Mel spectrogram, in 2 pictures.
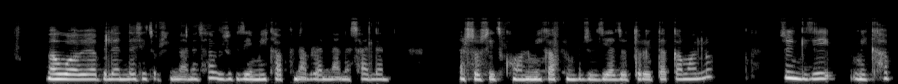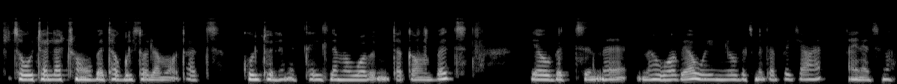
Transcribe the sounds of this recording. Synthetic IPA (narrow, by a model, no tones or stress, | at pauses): məwːaβjaβɨlənləse̞t̪ʰo̞t͡ʃːɨnːanəsabɨzuɡizemekʰapːɨna̰βɾaɨnːanəsalːən | ʔɨɾso̞se̞t̪kʰəhonmekʰapːɨnbɨzuɡizejazət̪ʰːɨɾojɪt̪ʼːəkʼːəmalːu | bɨzunɡize̞mekʰapsəwot͡ʃːjalːat͡ʃːɛwnhuβət̪ʰaɡult̪ʰoləmawt̪ʼat̪ | ɡ̥ult̪ʰoləmət̪ʰːajːɛt̪ləməwːaβɛ̰mːit̪ʼːəkʼːəmubːət̪ | jɛβət̪məwaβjawɔjɪmjɛwuβət̪mət̪ʼəbːəkʼjaː | jnət̪nəw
